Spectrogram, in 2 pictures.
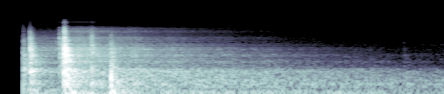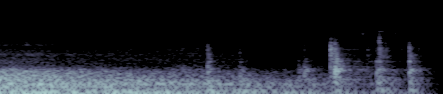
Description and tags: Limbo Opener
sound, switch, small, dark, handle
